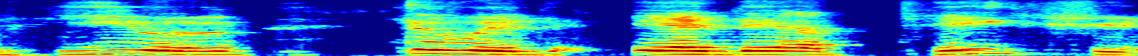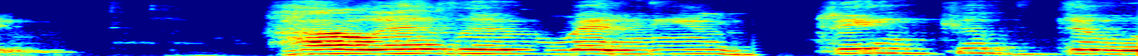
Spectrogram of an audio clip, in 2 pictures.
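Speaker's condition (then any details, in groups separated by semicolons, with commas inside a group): Cerebral palsy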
